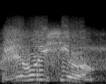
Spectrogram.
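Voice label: Speech Sound Russian Common Allied Flight; Target; infantry; DCS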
